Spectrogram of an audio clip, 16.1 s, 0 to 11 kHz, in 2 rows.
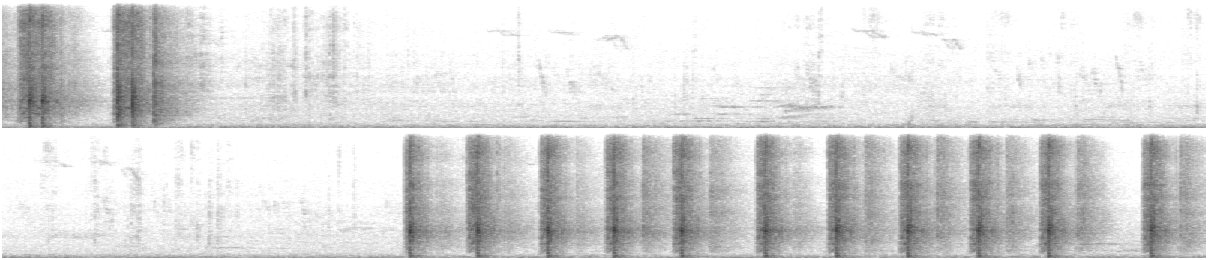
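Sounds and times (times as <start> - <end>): airsoft rifle shots: 0.0 - 1.4, 10.7 - 16.0.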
